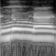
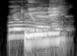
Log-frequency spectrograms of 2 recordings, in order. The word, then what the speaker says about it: Nyungne: She did the Nuna retreat. So, did I pronounce it correctly, Gisela? The Nuna. Nyungne, Yeah, Nyungne, yeah, fasting, yeah, Nyungne yeah.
